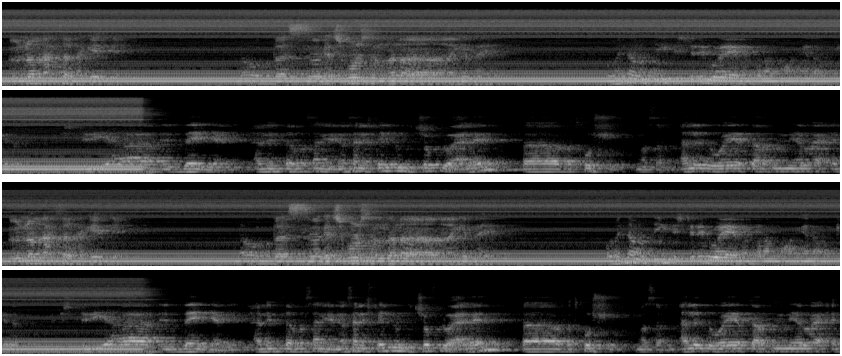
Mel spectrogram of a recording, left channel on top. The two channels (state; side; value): normal; both; correlation 0.41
